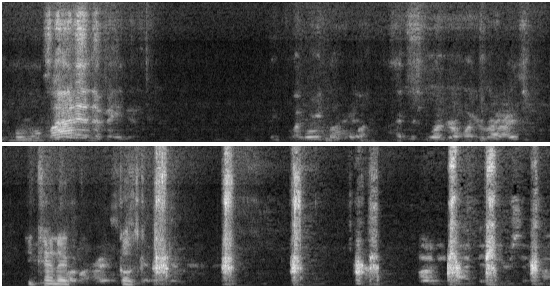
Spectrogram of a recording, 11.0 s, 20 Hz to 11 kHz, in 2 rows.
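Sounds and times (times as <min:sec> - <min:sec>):
faint low hum: 0:00.0 - 0:10.9
speech: 0:00.2 - 0:01.4, 0:02.9 - 0:07.4
dog giving husky cough-like barks: 0:07.0 - 0:09.3, 0:09.9 - 0:10.9.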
